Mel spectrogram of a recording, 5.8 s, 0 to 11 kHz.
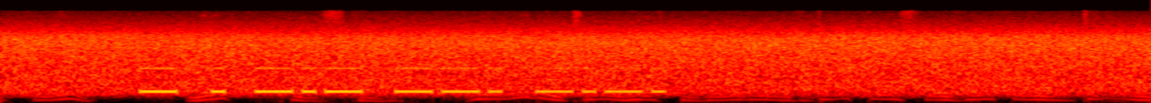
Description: Morse code (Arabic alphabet), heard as a keyed tone, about 21 wpm, 380 Hz, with radio static and speech in English. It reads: تءكغث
